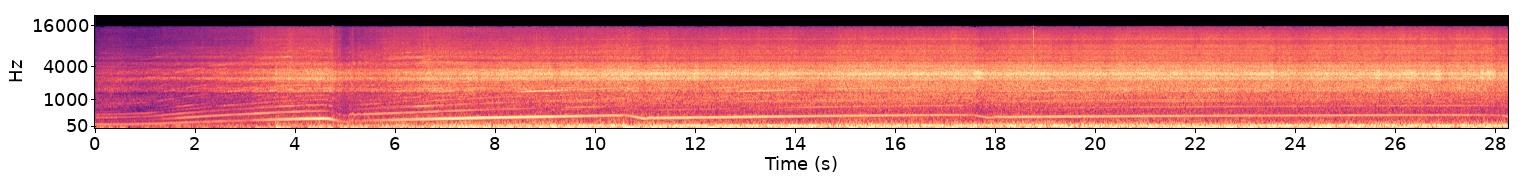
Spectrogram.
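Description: Kawasaki Z750's inline-four engine under hard acceleration, its pitch climbing through the revs and dropping briefly at each upshift: three shifts, with each higher gear climbing more slowly, and another shift right at the end. Wind rush on the microphone grows louder as speed builds.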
